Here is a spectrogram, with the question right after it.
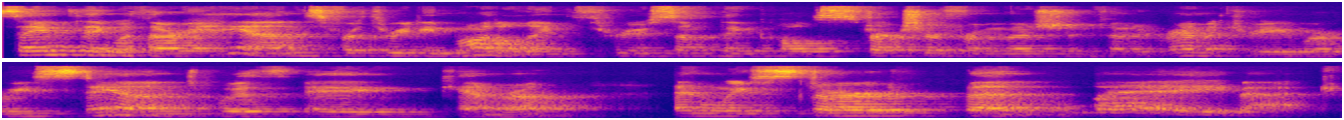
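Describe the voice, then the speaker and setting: At a fairly slow pace, a woman speaks with fairly even intonation amid audible room echo. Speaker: archaeology nonprofit leader giving a talk. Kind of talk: lecture. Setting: society meeting with audience. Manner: halting with fillers.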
